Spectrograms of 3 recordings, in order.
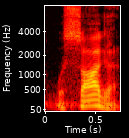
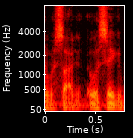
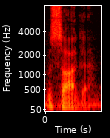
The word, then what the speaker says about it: Wasaga: thank you very much John was Saga not with Sega but so many people say Wasaga Beach this was Saga I appreciate you I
